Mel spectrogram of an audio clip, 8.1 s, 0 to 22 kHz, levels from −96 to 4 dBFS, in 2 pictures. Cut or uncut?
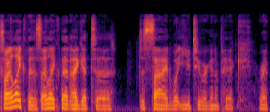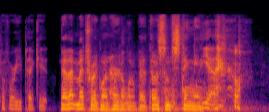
cut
